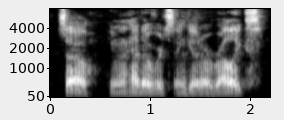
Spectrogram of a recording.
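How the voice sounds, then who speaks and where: A man voicing a calm, confident young male ninja swordsman in a fan story, with a laid-back, offhand delivery. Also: low voice, fast talker, dry recording, lightly acted. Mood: casual.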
